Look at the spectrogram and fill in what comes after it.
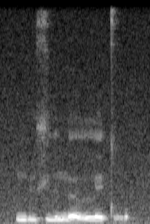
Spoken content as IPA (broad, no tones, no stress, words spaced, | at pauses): ŋy ʒɨ nəlːeto̤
